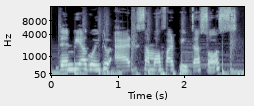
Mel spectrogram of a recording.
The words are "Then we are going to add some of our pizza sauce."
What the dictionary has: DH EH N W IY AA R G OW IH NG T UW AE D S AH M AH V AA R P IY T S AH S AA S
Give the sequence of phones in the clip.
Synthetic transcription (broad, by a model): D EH N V IY AA R G OW IH NG T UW AE D S AH M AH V AA R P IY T AH S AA S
